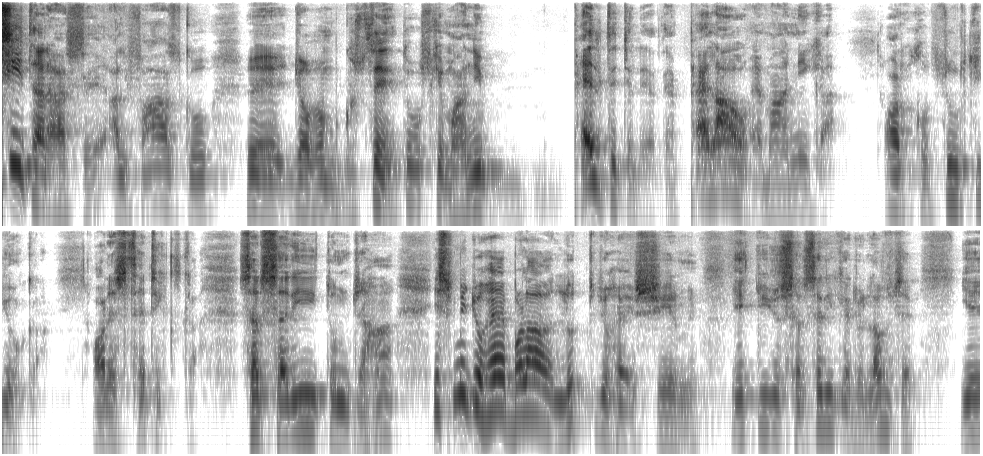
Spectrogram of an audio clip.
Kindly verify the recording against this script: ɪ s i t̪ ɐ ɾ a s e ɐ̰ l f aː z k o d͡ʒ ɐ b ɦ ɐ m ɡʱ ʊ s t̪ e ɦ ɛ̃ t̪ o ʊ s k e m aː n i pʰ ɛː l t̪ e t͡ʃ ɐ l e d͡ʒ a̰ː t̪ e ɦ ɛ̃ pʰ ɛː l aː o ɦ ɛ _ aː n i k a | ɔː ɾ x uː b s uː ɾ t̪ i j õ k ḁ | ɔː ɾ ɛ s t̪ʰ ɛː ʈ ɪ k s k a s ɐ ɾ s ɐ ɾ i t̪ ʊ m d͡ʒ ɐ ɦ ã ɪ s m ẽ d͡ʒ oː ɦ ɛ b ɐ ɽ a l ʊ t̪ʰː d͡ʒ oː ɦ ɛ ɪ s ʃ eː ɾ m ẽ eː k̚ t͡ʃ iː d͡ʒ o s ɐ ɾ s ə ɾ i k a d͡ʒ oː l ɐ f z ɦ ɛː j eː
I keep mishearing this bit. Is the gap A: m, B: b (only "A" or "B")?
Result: A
